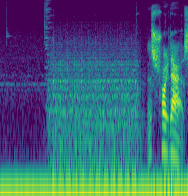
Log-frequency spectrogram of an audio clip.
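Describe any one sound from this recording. A tractor engine idles with a low rumble.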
